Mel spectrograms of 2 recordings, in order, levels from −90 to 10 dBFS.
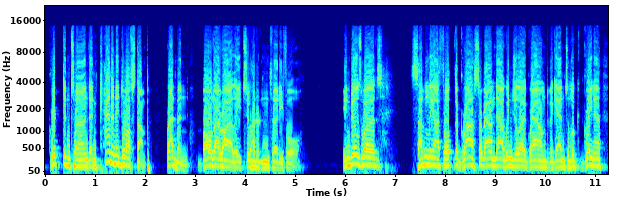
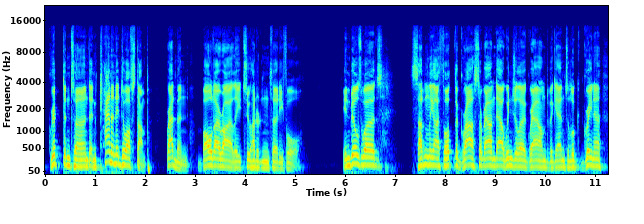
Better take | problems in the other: second | distortion; heavy; 15% of the sound clipped

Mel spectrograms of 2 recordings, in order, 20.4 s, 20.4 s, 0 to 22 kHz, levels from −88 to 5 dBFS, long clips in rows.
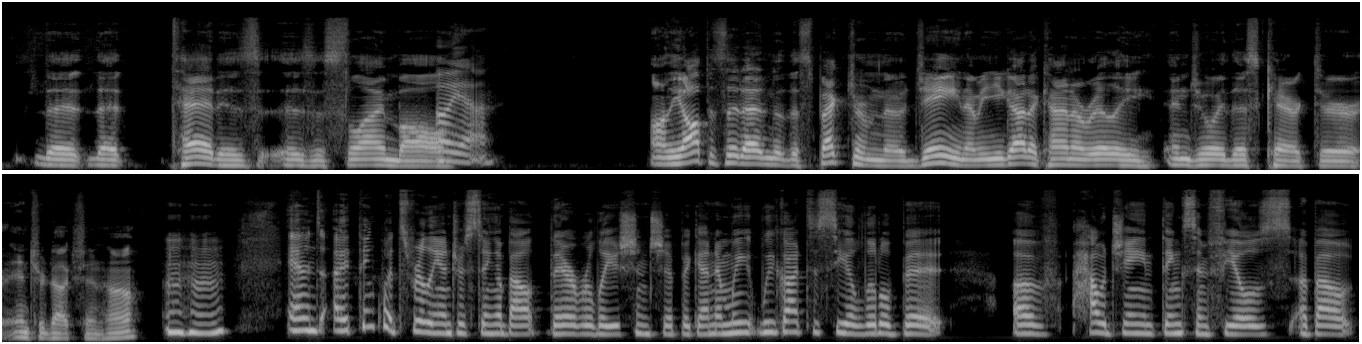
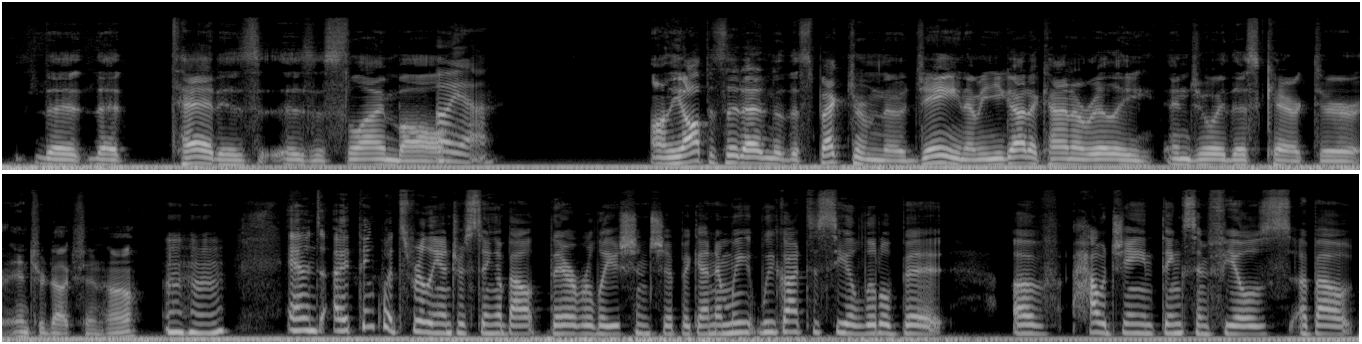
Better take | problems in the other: first | low rumble; faint; throughout; 25 dB below the speech

